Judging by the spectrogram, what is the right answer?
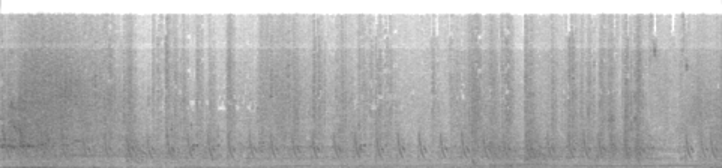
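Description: Rapid bursts of gunfire ring out in the LEGO Batman video game, with dense repeated shots and pops over a noisy, busy background of game effects.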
